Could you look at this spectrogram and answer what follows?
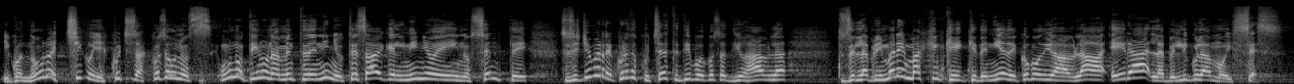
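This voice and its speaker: A middle-aged man with a Colombian accent, preaching a sermon in an animated, humorous way with asides to the congregation. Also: high-pitched, a little fast. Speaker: pastor. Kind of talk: sermon with storytelling.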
